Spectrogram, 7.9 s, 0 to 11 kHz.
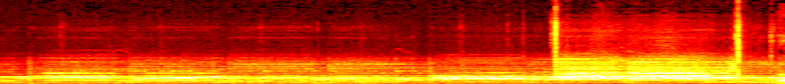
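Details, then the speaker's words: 1936 Philco Model 630B after alignment, on the broadcast band: clean, full music with singing plays steadily with no hum, crackle or fading. The radio is playing well. "that sound right there that's nice that's it playing good"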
